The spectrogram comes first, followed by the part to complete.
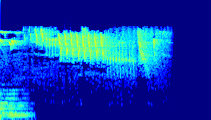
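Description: Ambient background music with steady held tones stops under a second in, leaving fast, high chirping birdsong that carries on and cuts off suddenly about three and a half seconds in.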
